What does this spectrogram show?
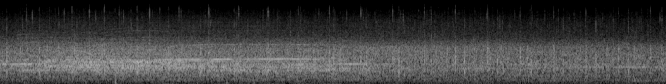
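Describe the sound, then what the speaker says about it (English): Steady, dense applause from a large commencement audience honoring the high school valedictorians, sustained throughout and easing slightly toward the end, with no talk over it. "Let's give the valedictorians a well-deserved round of applause"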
